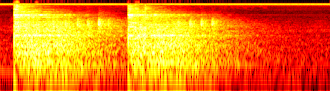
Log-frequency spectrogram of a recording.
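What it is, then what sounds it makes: Fully seated bearing race. A steel pinion bearing race is driven into a differential housing with a universal driver tool and a hammer, giving two sharp, bright metallic strikes. Each strike rings at a high pitch before fading away. The strikes sound solid, indicating the race is fully seated.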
